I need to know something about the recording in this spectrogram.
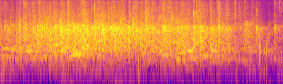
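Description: A church audience clapping hands in praise during a morning service, a dense, sustained burst of applause, steady and loud for several seconds before thinning out into scattered claps at the end.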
